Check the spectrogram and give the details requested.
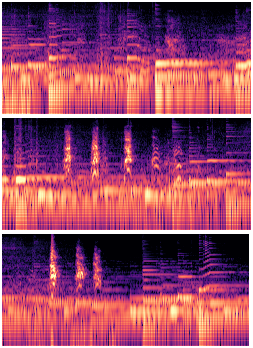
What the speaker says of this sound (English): Very clever dog.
